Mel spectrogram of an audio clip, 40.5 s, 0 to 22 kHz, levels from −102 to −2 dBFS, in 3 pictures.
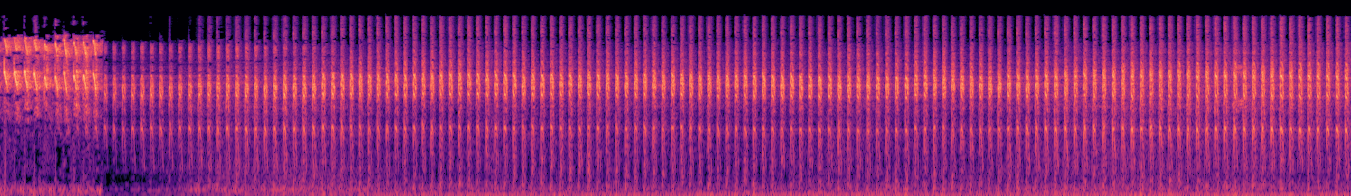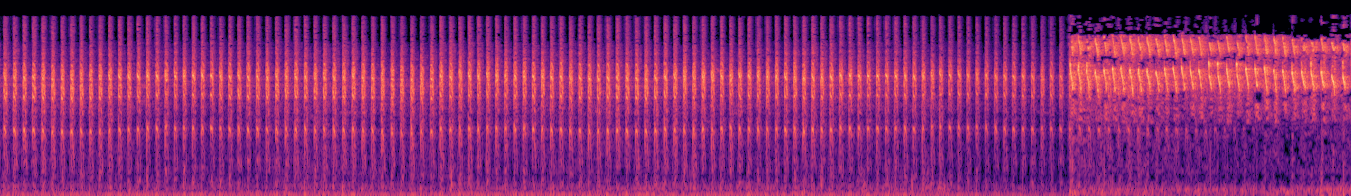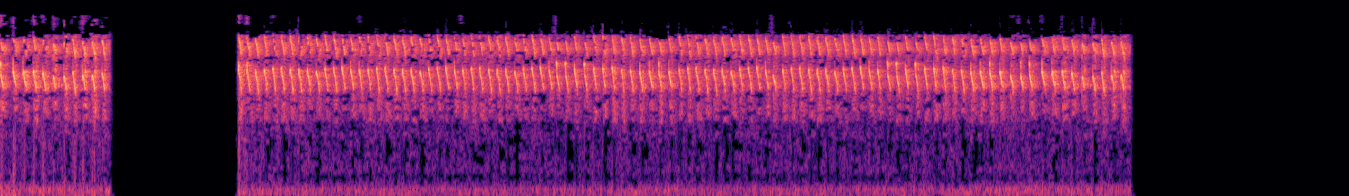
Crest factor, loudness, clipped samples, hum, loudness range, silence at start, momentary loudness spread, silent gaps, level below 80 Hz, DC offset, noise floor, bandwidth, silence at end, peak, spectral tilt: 18 dB; -17 LUFS; under 0.1%; none; 6 LU; 0 s; 8 LU; 28.17-29.37 s; -52 dBFS; under 0.1%; under -90 dBFS; 16 kHz; 2.2 s; -2 dBFS; 3 dB/octave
